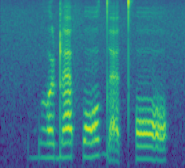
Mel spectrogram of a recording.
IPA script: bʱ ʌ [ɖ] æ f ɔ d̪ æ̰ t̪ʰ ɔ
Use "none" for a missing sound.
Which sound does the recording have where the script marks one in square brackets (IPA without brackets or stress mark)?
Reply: ɖ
